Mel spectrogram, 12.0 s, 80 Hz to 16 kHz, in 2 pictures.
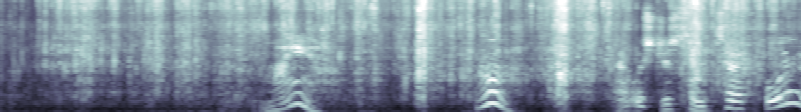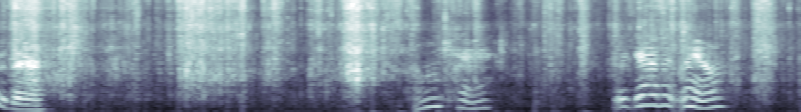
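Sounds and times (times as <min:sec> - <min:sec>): plastic wrapping crinkling: 0:00.0 - 0:12.0.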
